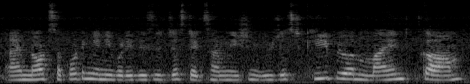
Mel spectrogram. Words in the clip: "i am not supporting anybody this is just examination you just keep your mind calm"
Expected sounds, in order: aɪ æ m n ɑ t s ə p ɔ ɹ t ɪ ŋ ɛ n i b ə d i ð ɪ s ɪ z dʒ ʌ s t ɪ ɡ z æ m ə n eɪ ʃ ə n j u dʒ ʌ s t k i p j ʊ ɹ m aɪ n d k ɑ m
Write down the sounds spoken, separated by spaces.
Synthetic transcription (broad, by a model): aɪ m n ɑ t s ə p ɔ ɹ t ɪ ŋ ɛ n i b ə d i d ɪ s ɪ z dʒ ʌ s t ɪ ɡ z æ m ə n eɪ ʃ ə n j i dʒ ʌ s t k i p j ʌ ɹ m aɪ n d k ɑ m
